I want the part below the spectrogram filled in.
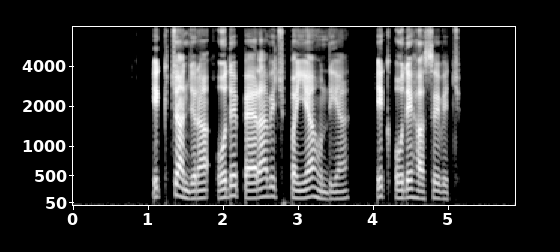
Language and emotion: Punjabi, neutral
